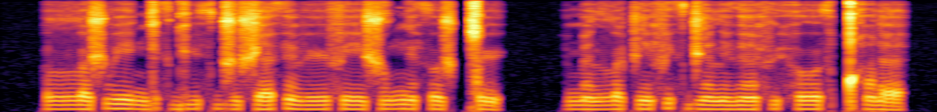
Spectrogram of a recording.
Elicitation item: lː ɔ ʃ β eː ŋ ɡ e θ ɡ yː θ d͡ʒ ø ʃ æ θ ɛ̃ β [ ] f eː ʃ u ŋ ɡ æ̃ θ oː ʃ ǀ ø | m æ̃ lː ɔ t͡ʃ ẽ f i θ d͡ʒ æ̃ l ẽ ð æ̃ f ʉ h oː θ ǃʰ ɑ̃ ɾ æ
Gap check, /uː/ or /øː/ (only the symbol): øː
